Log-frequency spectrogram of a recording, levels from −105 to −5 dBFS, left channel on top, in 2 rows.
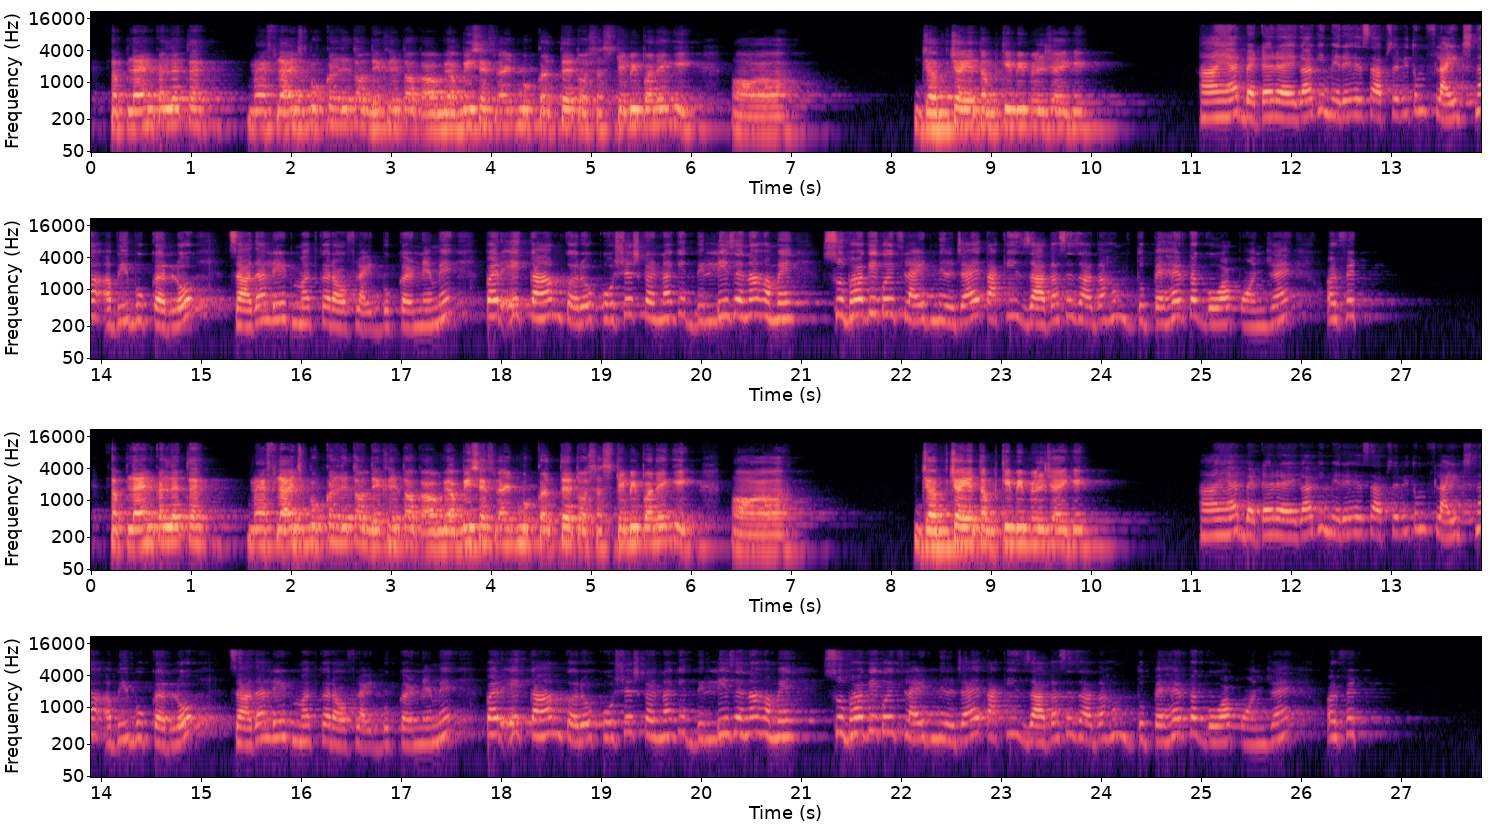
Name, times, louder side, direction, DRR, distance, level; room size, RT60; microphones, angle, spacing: voice 1, 0.2-1.2 1.6-6.1 6.4-7.0 8.2-10.0, right 2 dB, 50° right, 1.7 m, -26 dB
voice 2, 11.1-15.0 15.3-21.0 21.2-25.9 26.3-26.5, left 4 dB, 65° left, 1.6 m, -30 dB
27.0 x 20.5 x 8.8 m
head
